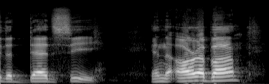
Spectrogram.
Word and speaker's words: Arabah: It goes down into the valley, which is called the Arabah. I think I'm saying that right. Yeah, the Arabah,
